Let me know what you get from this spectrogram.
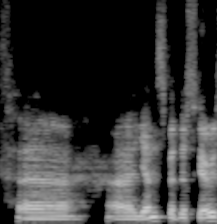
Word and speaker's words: Jens Petter Skaug: Jens Petter Skaug is my name, and I'm from Norway.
